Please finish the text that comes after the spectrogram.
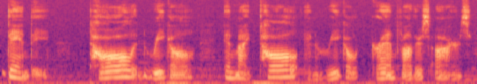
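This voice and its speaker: An older woman telling nostalgic first-person stories in an intimate, wistful, sentimental manner, with musing pauses. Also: fairly low pitch, vocal fry, bright, forceful tone, slight background noise, poor audio. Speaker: podcast host and storyteller.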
